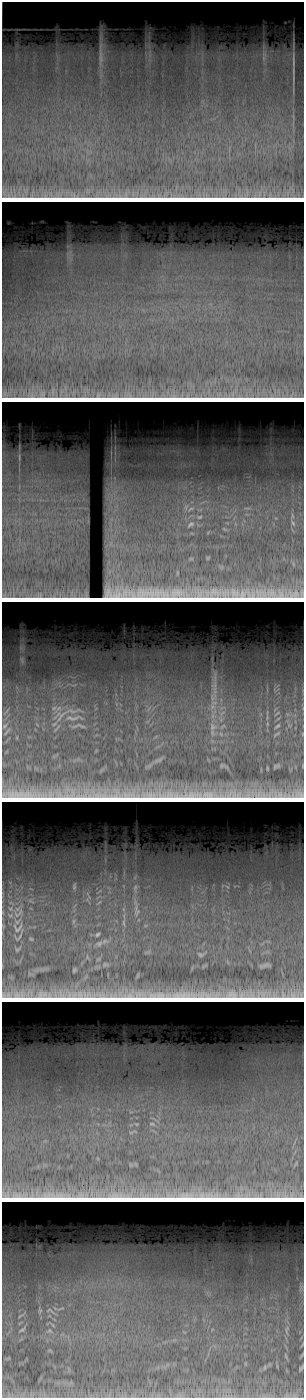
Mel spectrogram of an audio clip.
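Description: City street sounds: road traffic running, with people talking in the background. About ten seconds in, the sound drops out for an instant and comes back louder, with a heavy low engine rumble under the voices.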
